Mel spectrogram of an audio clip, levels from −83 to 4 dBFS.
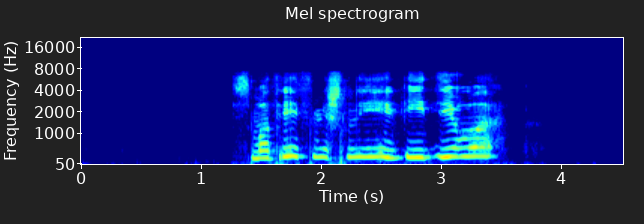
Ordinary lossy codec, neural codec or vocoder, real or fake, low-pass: none; codec, 16 kHz, 4.8 kbps, FACodec; fake; 7.2 kHz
